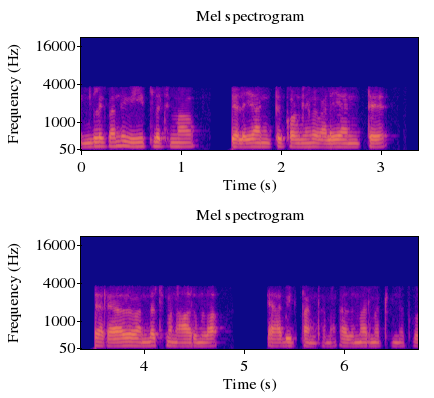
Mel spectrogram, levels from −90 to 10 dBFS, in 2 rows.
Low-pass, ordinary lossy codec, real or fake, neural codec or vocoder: 3.6 kHz; none; real; none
